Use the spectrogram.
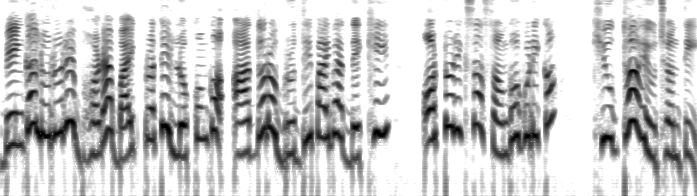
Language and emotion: Odia, angry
